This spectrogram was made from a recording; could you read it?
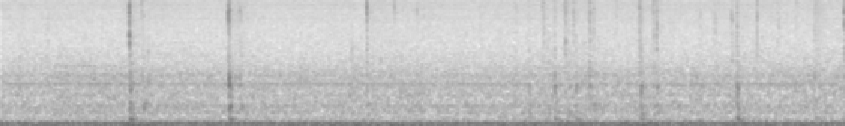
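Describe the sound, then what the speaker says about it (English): Someone types an IP address on a computer keyboard, giving scattered soft key clicks over a steady low hum, fairly faint and irregular. "type in the IP address of all the computers running a Cycles"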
